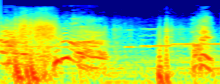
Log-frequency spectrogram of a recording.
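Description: Fight sound effects over background music: a loud noisy hit with a cry sliding in pitch during the first second, then a sharp thud about one and a half seconds in.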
